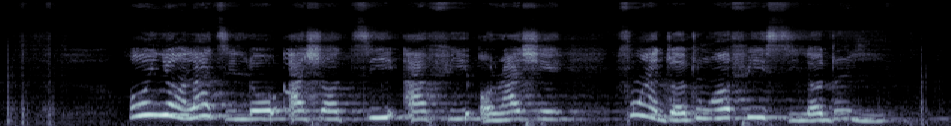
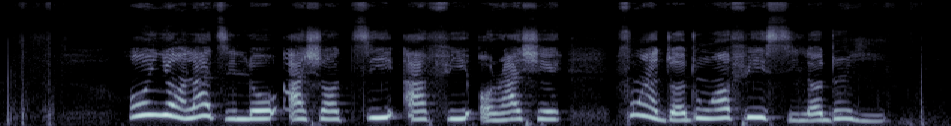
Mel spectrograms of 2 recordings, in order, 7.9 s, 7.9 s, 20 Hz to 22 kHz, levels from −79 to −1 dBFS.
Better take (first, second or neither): second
